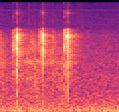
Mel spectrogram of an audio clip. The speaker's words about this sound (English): I take my scissors. I snip off the part of the tape on which she is described.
